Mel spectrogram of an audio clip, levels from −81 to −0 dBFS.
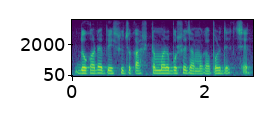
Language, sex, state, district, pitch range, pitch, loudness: Bengali, male, West Bengal, Darjeeling, 145-155 Hz, 155 Hz, -16 LUFS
